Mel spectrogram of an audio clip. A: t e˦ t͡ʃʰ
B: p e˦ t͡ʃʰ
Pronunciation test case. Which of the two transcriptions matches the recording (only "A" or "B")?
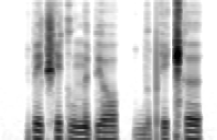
B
